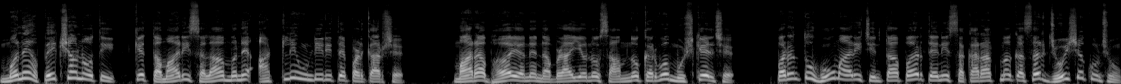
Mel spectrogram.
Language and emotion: Gujarati, surprised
